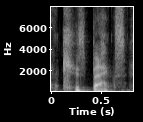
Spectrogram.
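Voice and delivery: normal talking voice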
